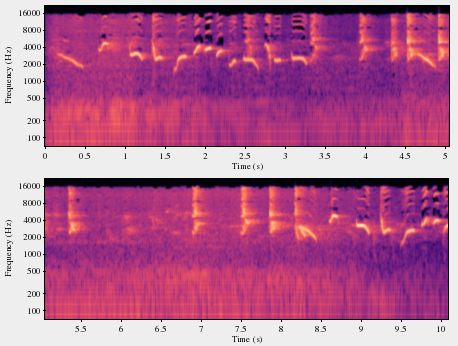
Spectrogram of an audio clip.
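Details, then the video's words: Olive-backed tailorbird singing vigorously as a training master song: bursts of sharp, downslurred whistles and clipped chirps in irregular runs, separated by short pauses. "Burung Prenjak Daun Gacor"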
